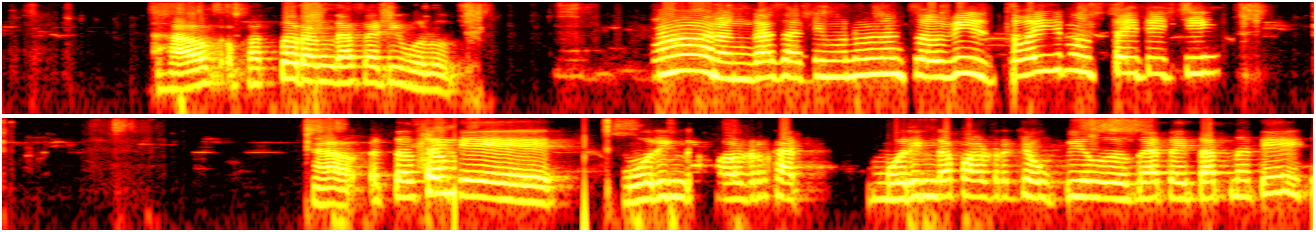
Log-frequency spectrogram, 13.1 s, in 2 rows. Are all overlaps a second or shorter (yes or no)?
yes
